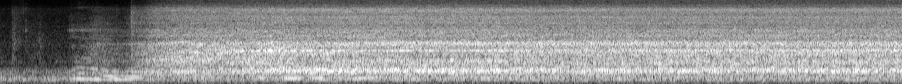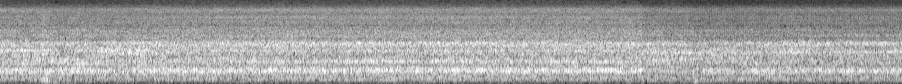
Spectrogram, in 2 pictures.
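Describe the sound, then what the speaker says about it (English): A hair dryer with a diffuser attachment dries hair. It starts after a brief moment and then blows as a loud, steady, close whooshing roar that continues unbroken to the end. "I already put to use the diffuser"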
